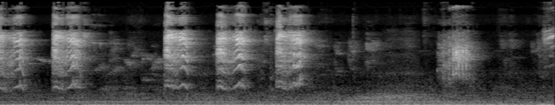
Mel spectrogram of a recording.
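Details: Young long-tailed shrike delivering a run of grating, scratchy bursts in quick succession, then a pause and one softer buzzy note, over a faint low hum.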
